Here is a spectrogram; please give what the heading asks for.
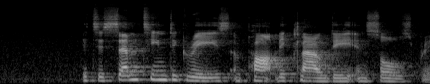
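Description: Speech recording, no technical faults heard at any point.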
